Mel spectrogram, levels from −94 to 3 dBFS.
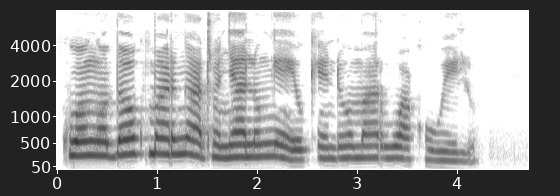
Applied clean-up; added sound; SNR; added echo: none; none; none; none.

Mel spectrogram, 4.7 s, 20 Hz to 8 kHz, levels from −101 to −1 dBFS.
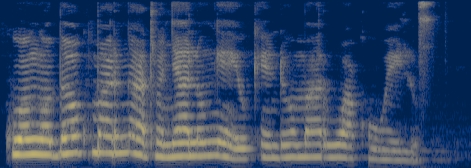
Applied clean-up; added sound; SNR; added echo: none; Tambourine; 15 dB; reverberation time 0.4 s.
